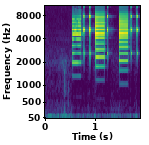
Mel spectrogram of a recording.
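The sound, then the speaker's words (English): An old-school Nokia mobile phone ringtone plays a quick melody of bright, beeping electronic notes in a bouncy rhythm, loud, after a brief low murmur, with no talking. “That's like the Nokia old school ringtone, isn't it?”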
